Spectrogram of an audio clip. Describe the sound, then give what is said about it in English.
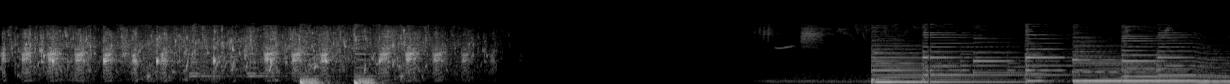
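A duck on a pond quacks in a rapid, raspy flurry of loud calls for about five seconds. After a brief silence, steady sustained tones follow. “A duck is on a pond.”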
